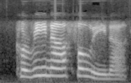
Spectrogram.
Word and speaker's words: Karina Felina: Please use the English pronunciation. It's fine. I'm not precious. It's Karina Felina.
